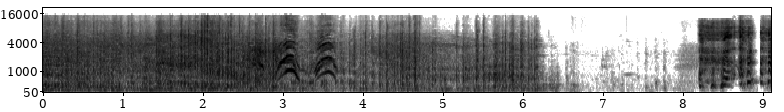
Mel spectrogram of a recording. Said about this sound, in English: Yeah, I'm just saying, though, their 4th of July barbecues must be dope if they hoard that much fireworks.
